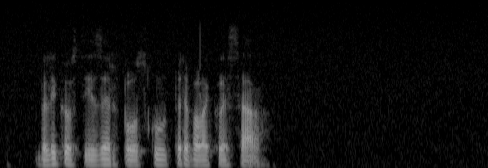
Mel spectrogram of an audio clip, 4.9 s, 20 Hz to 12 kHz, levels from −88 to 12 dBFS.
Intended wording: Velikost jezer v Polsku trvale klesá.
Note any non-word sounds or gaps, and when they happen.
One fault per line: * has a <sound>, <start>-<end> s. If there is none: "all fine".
all fine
